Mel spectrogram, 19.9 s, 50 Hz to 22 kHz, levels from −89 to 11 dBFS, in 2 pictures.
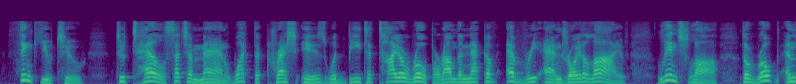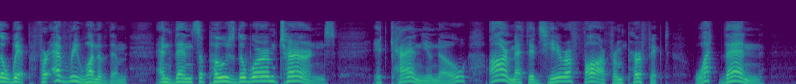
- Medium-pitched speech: Yes, medium, 165 Hz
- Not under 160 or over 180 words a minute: Yes, average, 170 wpm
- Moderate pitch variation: No, wide, 5.7 semitones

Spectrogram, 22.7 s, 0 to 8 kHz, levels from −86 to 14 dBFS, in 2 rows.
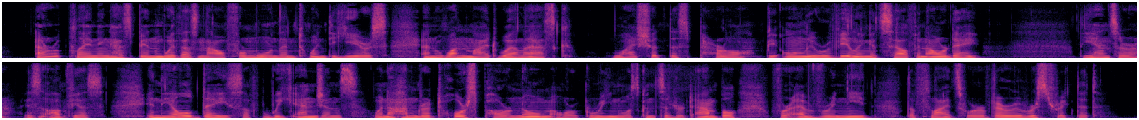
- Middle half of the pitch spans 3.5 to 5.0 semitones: Yes, average, 4.1 semitones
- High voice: No, low, 125 Hz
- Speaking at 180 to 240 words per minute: No, average, 150 wpm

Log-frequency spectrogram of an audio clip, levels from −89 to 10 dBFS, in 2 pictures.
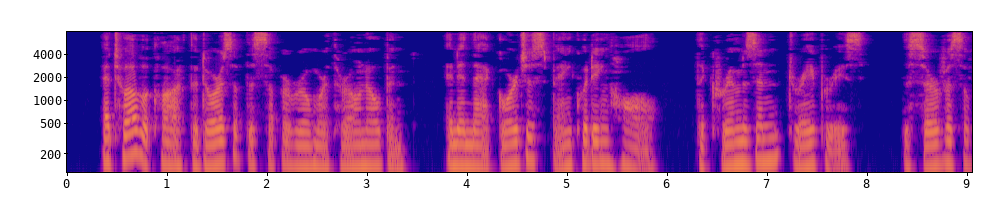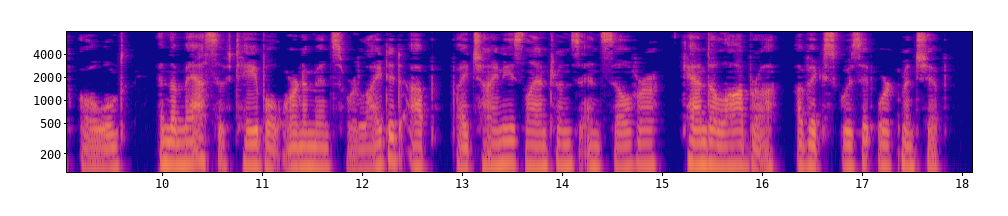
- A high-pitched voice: No, low, 135 Hz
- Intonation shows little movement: Yes, narrow, 1.9 semitones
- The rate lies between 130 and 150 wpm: Yes, average, 140 wpm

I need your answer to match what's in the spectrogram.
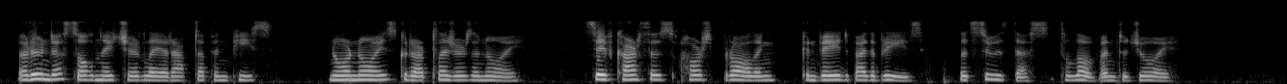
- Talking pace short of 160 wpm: Yes, average, 145 wpm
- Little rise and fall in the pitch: Yes, narrow, 1.9 semitones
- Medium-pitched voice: No, high, 200 Hz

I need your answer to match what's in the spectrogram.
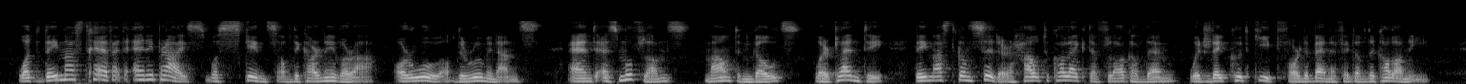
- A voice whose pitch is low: No, medium, 150 Hz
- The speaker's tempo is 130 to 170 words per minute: No, average, 180 wpm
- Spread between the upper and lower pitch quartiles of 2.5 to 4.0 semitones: No, average, 5.0 semitones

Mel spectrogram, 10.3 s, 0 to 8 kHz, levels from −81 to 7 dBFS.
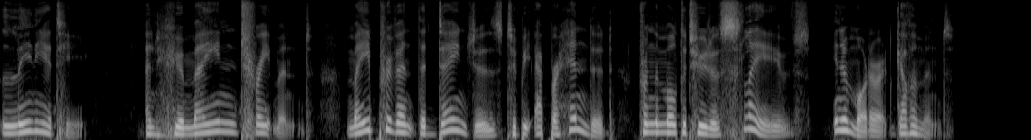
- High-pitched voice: No, medium, 165 Hz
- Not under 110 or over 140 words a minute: Yes, slow, 135 wpm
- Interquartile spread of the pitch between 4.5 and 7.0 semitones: Yes, average, 4.9 semitones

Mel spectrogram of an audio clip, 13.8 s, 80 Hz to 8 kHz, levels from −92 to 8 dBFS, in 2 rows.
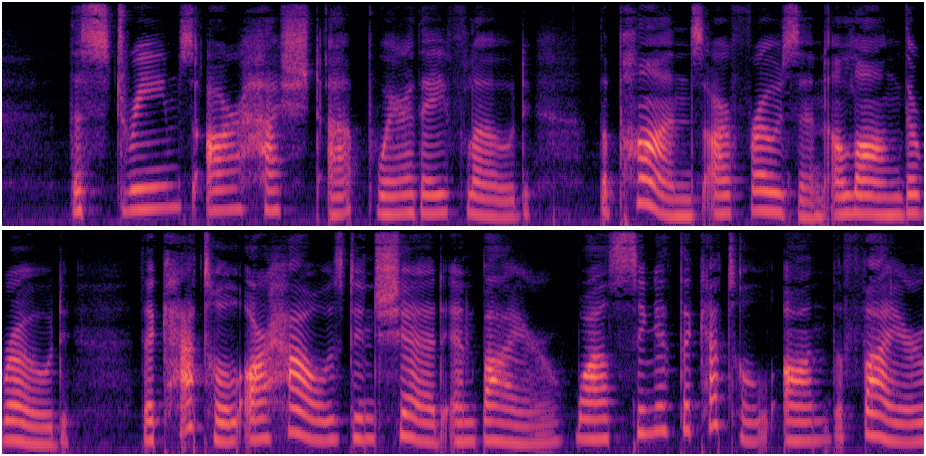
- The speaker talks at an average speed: No, slow, 115 wpm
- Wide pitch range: No, average, 3.0 semitones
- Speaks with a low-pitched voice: No, high, 205 Hz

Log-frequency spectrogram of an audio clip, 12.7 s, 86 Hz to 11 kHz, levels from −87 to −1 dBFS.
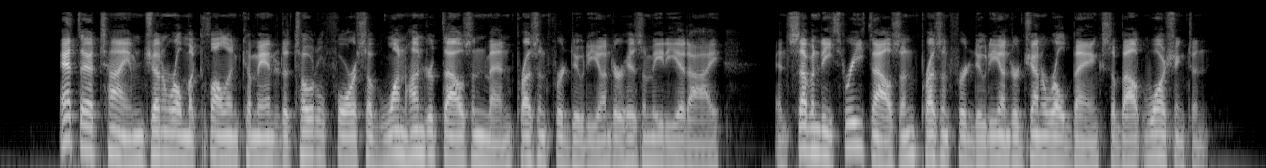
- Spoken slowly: No, average, 155 wpm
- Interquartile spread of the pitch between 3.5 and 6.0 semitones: No, average, 2.8 semitones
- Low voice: Yes, low, 105 Hz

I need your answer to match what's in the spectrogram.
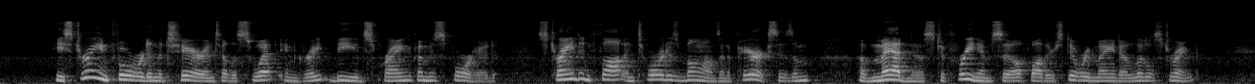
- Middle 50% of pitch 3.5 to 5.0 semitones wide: Yes, average, 4.3 semitones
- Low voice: No, medium, 175 Hz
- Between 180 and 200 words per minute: Yes, average, 185 wpm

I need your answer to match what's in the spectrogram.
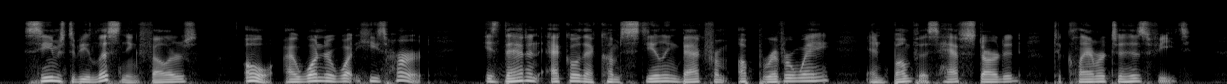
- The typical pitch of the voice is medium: No, low, 130 Hz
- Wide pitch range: No, average, 4.0 semitones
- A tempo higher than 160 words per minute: No, average, 155 wpm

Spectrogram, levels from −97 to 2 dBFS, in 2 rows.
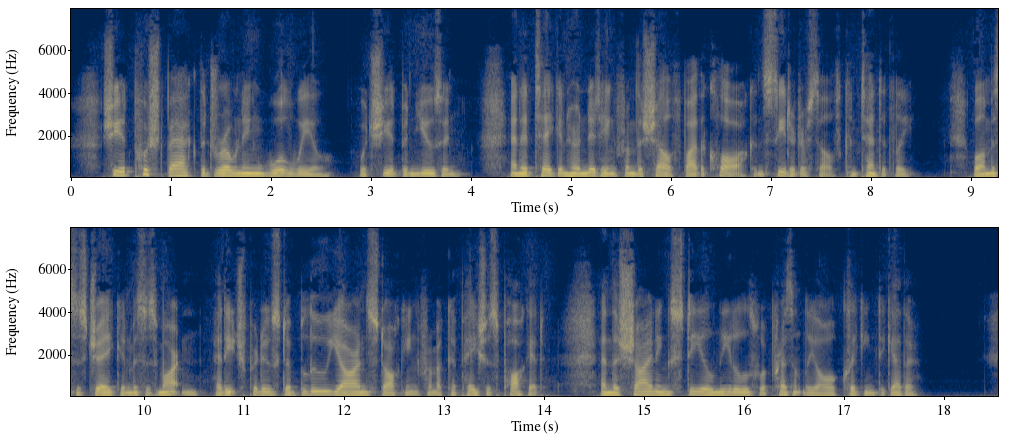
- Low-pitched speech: Yes, low, 125 Hz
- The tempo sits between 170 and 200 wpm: Yes, average, 180 wpm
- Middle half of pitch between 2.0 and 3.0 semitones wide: Yes, average, 2.7 semitones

